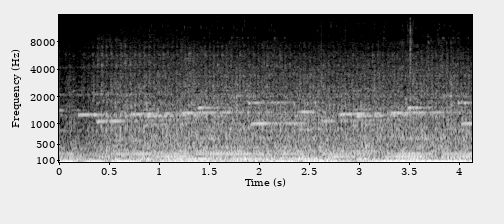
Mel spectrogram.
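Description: Ice cream van running, a low engine rumble under its jingle, a simple high tune of single notes.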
